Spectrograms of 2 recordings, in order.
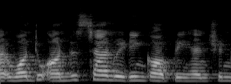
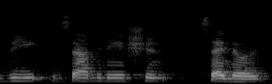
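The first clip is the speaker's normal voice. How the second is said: murmured much softer, as if reading to yourself; quiet reading; 4 semitones lower, 10 dB quieter than usual. Shown as a demonstration. Teacher showing students how to read silently, soft murmur. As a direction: read it under your breath, softly, in an exam hall. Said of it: "But read it like this".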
